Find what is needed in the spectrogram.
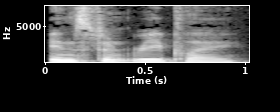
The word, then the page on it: instant replay: American English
